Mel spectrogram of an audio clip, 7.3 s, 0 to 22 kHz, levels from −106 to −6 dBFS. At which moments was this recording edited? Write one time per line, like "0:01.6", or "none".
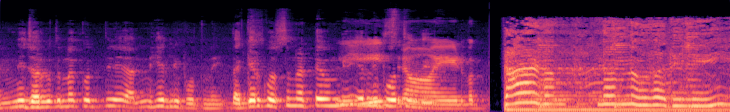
none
